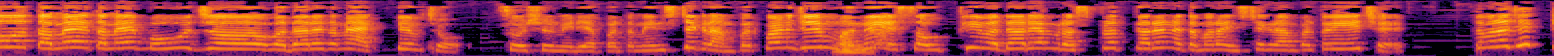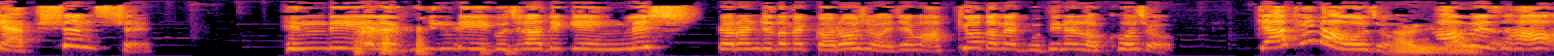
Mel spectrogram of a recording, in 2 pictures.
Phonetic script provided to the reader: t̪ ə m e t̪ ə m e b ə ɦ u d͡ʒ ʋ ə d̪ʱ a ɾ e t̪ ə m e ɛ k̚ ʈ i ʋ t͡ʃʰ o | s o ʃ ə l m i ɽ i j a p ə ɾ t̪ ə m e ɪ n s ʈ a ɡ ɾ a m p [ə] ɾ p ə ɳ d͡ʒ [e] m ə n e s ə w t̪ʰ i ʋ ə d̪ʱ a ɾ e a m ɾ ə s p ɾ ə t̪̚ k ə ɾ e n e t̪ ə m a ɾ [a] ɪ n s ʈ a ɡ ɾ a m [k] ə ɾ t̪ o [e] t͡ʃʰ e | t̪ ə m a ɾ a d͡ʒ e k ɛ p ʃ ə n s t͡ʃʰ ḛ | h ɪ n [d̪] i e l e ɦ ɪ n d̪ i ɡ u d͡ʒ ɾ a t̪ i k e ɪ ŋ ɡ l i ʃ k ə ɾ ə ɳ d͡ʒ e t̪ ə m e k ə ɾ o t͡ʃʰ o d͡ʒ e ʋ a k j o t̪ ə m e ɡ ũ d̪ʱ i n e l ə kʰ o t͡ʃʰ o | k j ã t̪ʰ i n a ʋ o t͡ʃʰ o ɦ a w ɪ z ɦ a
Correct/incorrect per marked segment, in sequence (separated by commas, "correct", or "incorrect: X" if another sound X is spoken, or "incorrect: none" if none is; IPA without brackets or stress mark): correct, correct, correct, incorrect: p, correct, correct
